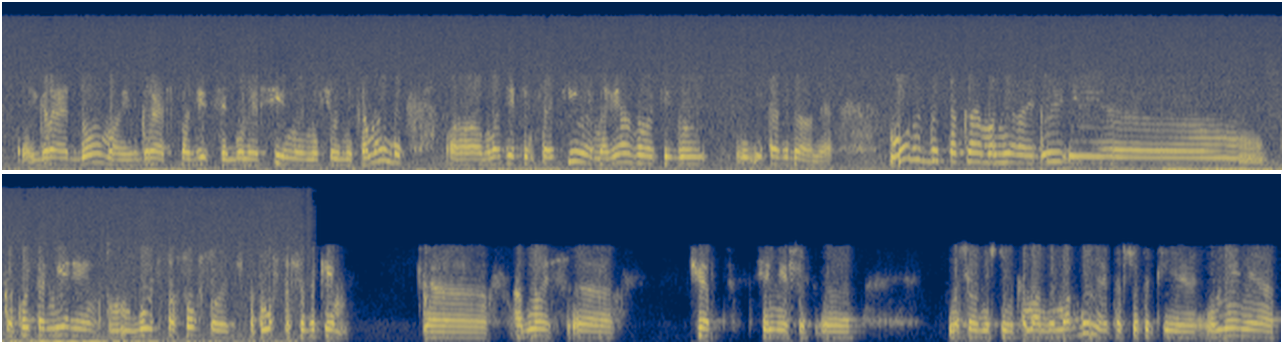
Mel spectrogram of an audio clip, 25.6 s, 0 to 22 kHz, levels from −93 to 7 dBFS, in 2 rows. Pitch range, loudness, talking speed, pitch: 145-195 Hz, -19 LUFS, 110 wpm, 160 Hz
